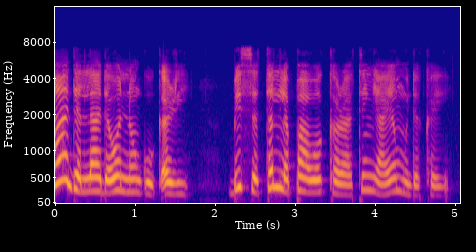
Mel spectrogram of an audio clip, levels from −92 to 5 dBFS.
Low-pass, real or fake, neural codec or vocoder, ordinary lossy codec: 7.2 kHz; real; none; AAC, 96 kbps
